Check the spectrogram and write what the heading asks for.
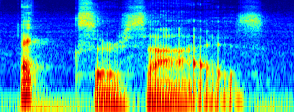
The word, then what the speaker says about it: exercise: in the third example in exercise both the first and the third syllables are stressed and only the middle syllable is unstressed so it's the middle syllable that has vowel reduction and you get exercise exercise and notice there are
